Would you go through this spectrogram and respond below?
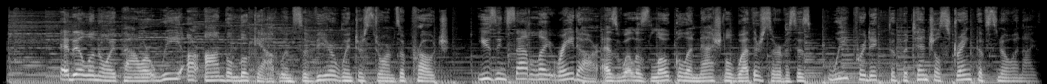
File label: friendly, genuine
